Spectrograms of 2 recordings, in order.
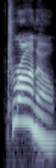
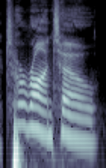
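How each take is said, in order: First: It is said the local Toronto way. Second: It is said the standard, non-local way.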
